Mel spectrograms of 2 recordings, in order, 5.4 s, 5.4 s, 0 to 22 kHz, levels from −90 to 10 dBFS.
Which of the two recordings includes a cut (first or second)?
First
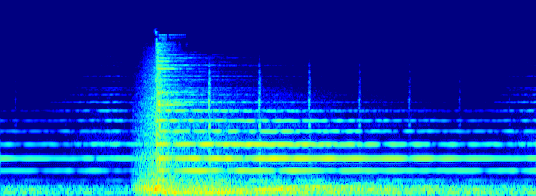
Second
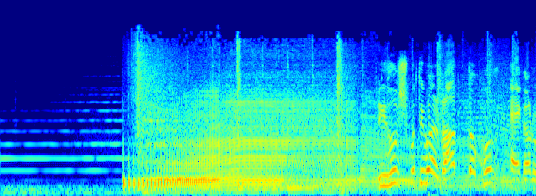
first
